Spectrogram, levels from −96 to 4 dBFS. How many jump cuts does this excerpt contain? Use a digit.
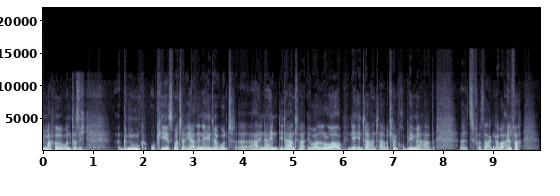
2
